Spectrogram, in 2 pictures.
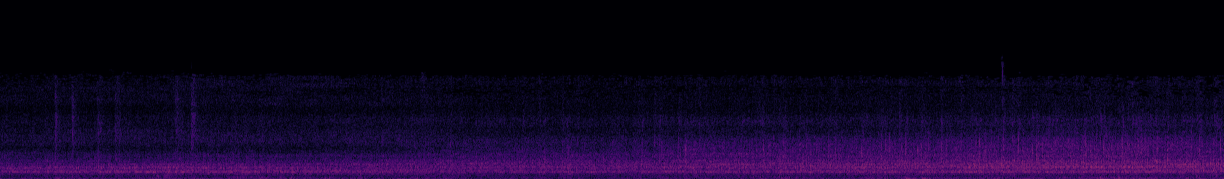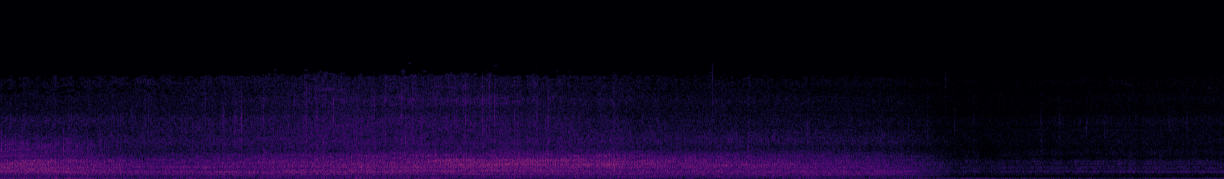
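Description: A train running: a steady low rumble under a hiss with a held whining tone. About three seconds before the end the hiss and tone drop away, leaving only the low rumble.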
